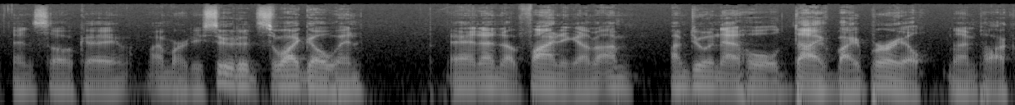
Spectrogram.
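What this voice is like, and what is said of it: Usual voice. Nothing is said of it.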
